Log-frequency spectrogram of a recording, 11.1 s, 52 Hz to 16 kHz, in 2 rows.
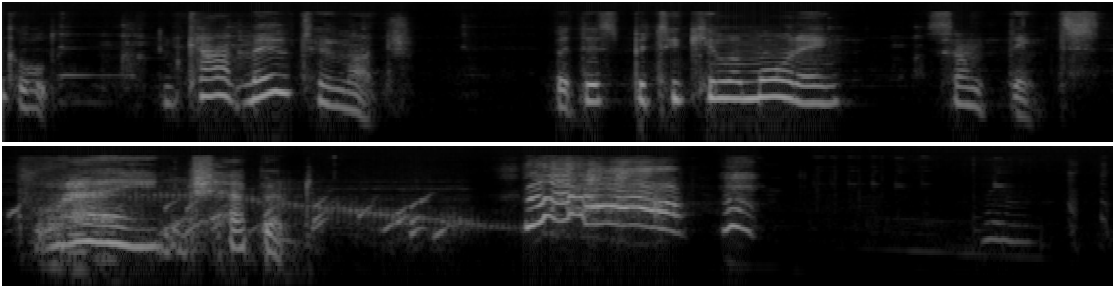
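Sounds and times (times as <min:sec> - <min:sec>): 
speech: 0:00.0 - 0:02.1, 0:02.8 - 0:07.2
woman screaming in fright: 0:08.2 - 0:09.3.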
